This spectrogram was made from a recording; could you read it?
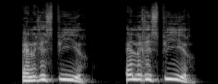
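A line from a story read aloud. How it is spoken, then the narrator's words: Cried out. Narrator (French): s'écrie Gordon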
